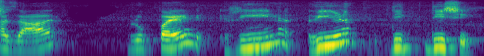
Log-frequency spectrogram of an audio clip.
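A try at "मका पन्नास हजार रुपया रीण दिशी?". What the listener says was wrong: Dishi. Question. Dishi in Konkani. Dishi is a question mark. You have to raise your voice. Maka pannas hazar rupai reen dishi.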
